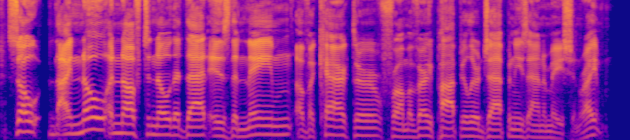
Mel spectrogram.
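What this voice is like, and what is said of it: Long Island accent. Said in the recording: “it's my Long Island accent”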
